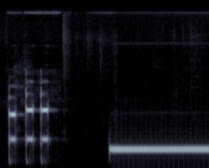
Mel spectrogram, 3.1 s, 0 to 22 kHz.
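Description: Three quick keypad tones are dialed for a 911 emergency call, a short pause follows, then a steady telephone ringing tone sounds clearly on the line, continuing unbroken to the end. No one speaks.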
